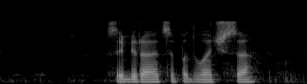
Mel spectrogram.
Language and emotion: Russian, neutral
